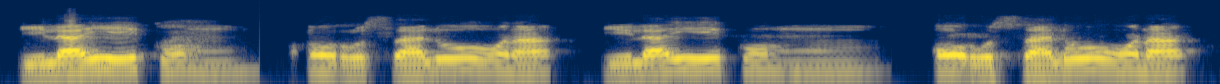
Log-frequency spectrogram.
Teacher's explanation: সাকিনওয়ালা অক্ষরটাকে বাদ দিয়ে ডাইরেক্ট তাসদিদওয়ালা অক্ষরের সাথে মিলিয়ে পড়তে হবে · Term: ঈদগামের কায়দা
